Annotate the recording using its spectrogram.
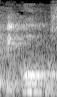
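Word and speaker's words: de cujus: Así como se escucha, decujus se escribe con J, decujus significa autor de la herencia, que en este caso es el testador.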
